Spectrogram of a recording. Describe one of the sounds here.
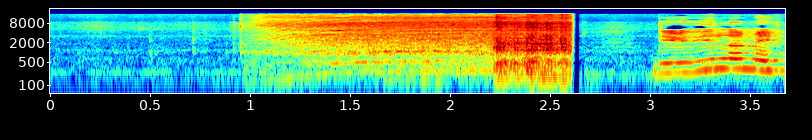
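An electric hand mixer whirs briefly.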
